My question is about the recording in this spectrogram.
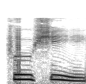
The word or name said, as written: fuhsi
